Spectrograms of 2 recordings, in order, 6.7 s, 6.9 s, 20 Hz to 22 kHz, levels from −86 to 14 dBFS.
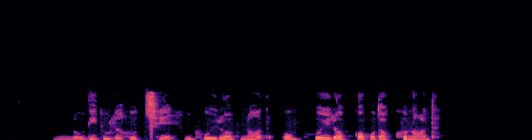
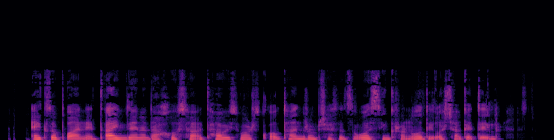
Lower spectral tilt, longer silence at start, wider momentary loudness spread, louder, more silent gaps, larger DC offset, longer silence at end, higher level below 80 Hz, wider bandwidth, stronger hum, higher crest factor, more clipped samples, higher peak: about the same, -4.5 dB/octave vs -4 dB/octave; first, 0.7 s vs 0.4 s; first, 11 LU vs 8 LU; first, -21 LUFS vs -31 LUFS; neither; neither; first, 1.2 s vs 0.7 s; first, -60 dBFS vs -80 dBFS; second, 8 kHz vs 11.5 kHz; neither; about the same, 20 dB vs 20 dB; neither; first, -2 dBFS vs -10 dBFS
